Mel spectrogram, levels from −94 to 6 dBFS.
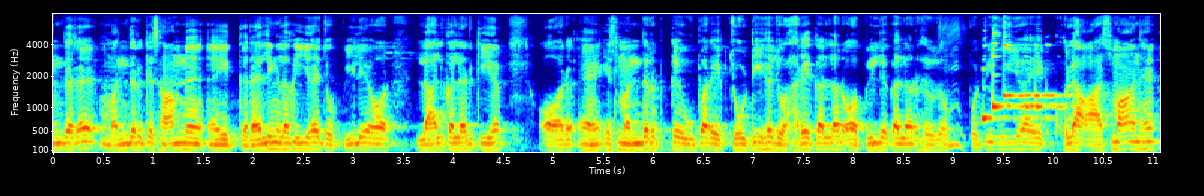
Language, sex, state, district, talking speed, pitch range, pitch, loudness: Hindi, male, Uttar Pradesh, Ghazipur, 215 wpm, 115-130 Hz, 125 Hz, -18 LUFS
